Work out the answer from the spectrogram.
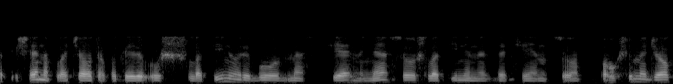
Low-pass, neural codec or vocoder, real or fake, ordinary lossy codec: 3.6 kHz; none; real; Opus, 64 kbps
